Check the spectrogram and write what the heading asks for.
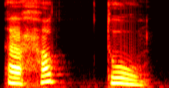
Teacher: صفت اطباق حرف طا می‌ایست ولی صفت قلقله آن باشد ناپدید می‌شود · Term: ادغام ناقص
